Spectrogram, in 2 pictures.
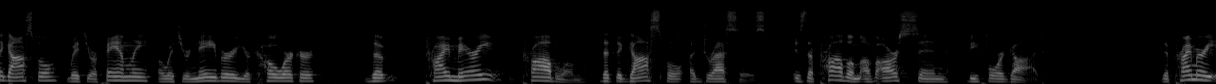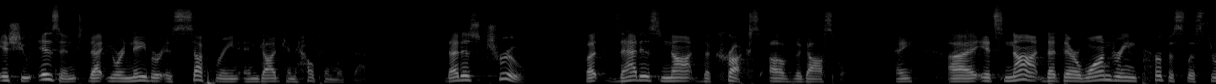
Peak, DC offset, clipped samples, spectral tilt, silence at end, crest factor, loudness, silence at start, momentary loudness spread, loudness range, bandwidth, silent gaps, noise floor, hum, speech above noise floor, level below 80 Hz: -22 dBFS; under 0.1%; under 0.1%; -4.5 dB/octave; 0 s; 20 dB; -43 LUFS; 0 s; 13 LU; 5 LU; 19 kHz; none; -86 dBFS; none; 44 dB; -72 dBFS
